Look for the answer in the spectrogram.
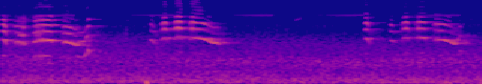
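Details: Red-wattled lapwing from a garden pair known to attack intruders who come near; harsh piercing notes in short bursts with downward slurs, fainter at times against a steady background hiss.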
